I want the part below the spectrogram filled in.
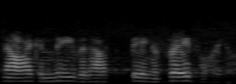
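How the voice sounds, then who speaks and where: A woman's voice: low-pitched, steady tone, a little fast, close to an everyday voice. An actress playing a tender, anxious young woman in love, with earnest, emotional old radio melodrama delivery. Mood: hopeful, relieved. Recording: tinny, hissy old radio recording.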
